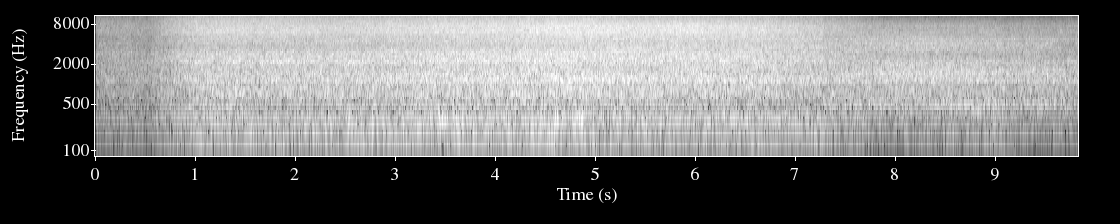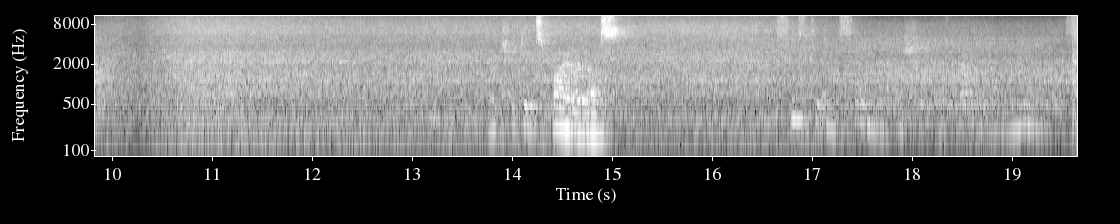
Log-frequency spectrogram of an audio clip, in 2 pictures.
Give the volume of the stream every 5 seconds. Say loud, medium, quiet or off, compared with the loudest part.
loud, loud, medium, medium.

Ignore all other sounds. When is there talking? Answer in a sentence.
The talking can be heard from 13.8 to 15.2 s and from 16.6 to 19.4 s.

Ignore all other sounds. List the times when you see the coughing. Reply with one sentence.
The coughing can't be heard in this clip.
